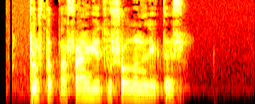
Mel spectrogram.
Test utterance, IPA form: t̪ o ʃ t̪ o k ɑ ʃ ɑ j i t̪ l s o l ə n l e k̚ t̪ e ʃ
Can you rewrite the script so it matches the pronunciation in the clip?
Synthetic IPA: t̪ u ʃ t̪ o p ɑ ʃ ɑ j y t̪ l ʃ o l ə n l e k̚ t̪ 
